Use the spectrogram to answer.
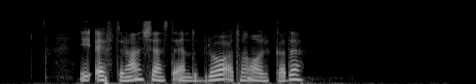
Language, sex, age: Swedish, female, 32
